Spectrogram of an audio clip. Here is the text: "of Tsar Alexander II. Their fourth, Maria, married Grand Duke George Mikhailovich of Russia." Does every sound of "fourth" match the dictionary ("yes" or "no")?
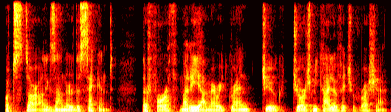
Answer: yes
